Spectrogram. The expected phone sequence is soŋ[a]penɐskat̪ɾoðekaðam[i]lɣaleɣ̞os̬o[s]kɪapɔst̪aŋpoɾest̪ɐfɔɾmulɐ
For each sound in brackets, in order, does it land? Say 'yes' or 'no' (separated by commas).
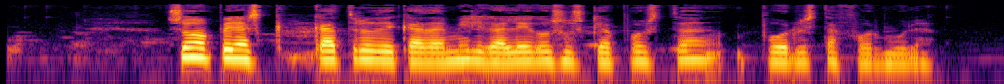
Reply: yes, yes, yes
